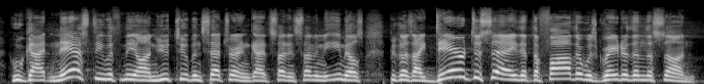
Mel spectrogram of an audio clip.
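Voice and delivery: usual speaking voice

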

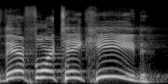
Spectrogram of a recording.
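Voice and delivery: high, slow and ringing; loud call. Retold or imitated. Preacher voicing Yeshua warning the crowd loudly. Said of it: "he was getting loud".

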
